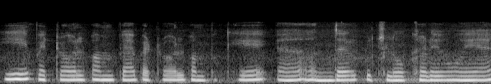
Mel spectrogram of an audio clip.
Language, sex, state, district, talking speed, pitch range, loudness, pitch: Hindi, female, Chandigarh, Chandigarh, 160 wpm, 195-210 Hz, -13 LUFS, 205 Hz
